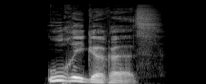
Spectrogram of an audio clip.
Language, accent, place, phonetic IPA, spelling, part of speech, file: German, Germany, Berlin, [ˈuːʁɪɡəʁəs], urigeres, adjective, De-urigeres.ogg
- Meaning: strong/mixed nominative/accusative neuter singular comparative degree of urig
